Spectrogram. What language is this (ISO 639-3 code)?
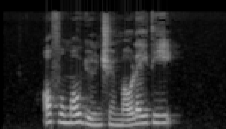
yue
